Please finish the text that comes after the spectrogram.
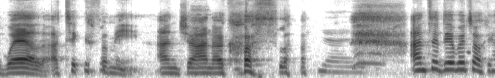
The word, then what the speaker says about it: Anjana Khosla: I have with me a beautiful woman, Anjana Khosla. Did I pronounce that correctly? You did. Thank you. I Thank did you. well. A tick for me, Anjana Khosla.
